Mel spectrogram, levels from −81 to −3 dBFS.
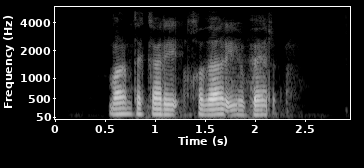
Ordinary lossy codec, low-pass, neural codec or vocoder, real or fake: AAC, 24 kbps; 5.4 kHz; vocoder, 22.05 kHz, 80 mel bands, WaveNeXt; fake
